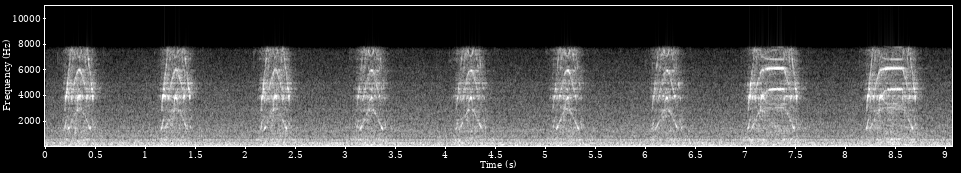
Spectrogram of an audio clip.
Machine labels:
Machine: slide rail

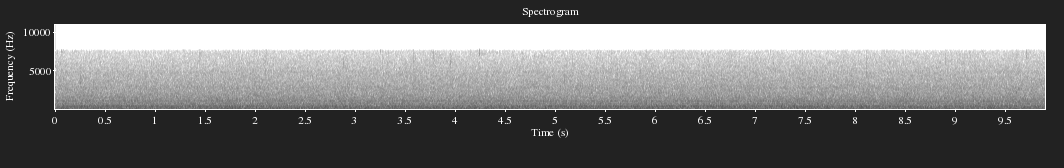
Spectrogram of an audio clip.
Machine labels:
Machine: pump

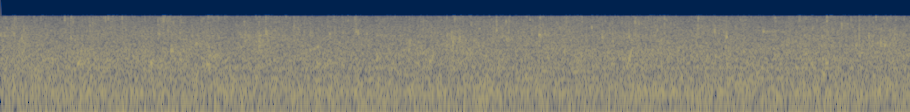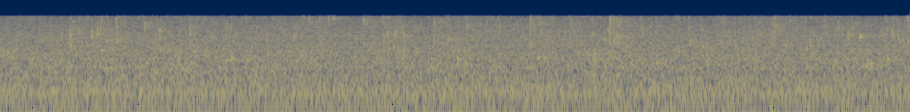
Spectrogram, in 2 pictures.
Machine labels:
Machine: pump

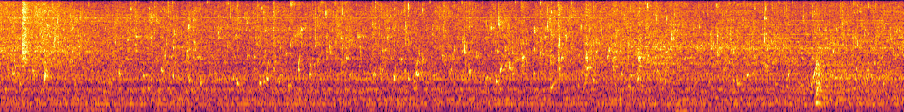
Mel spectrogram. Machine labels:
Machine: pump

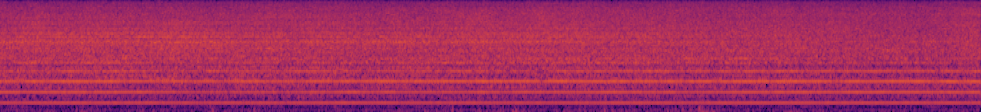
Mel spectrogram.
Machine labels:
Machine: fan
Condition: normal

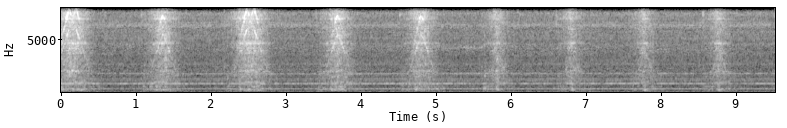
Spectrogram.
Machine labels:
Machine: slide rail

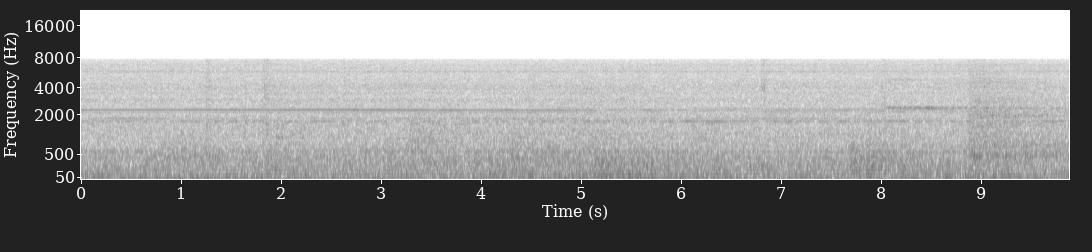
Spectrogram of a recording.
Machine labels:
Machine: pump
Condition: normal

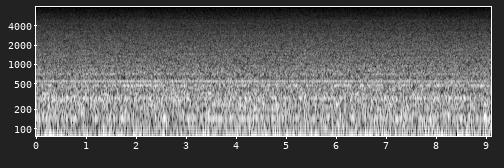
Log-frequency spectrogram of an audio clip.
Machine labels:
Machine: fan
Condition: normal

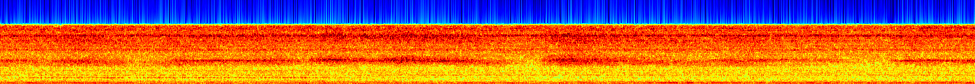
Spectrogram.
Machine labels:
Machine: fan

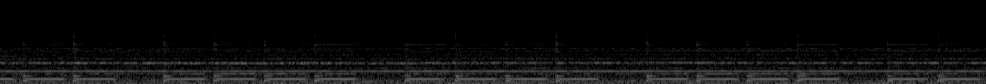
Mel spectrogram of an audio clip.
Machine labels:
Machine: slide rail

